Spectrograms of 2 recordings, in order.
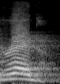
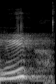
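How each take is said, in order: First: The vowel is a short e sound. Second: The vowel is a long ee sound. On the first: The past tense form. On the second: The present tense form.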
